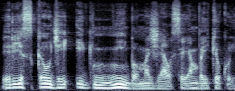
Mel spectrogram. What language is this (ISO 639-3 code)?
lit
